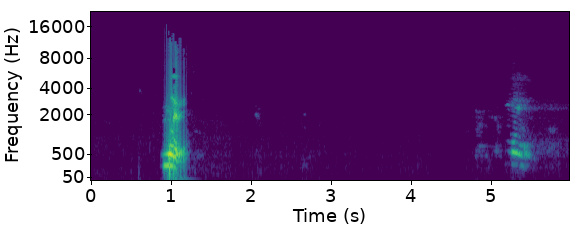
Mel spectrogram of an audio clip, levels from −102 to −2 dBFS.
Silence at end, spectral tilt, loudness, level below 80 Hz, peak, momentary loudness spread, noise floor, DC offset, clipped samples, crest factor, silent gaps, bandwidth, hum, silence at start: 0.6 s; -2.5 dB/octave; -23 LUFS; -68 dBFS; -8 dBFS; 21 LU; under -90 dBFS; under 0.1%; under 0.1%; 26 dB; none; 7.4 kHz; none; 0.9 s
